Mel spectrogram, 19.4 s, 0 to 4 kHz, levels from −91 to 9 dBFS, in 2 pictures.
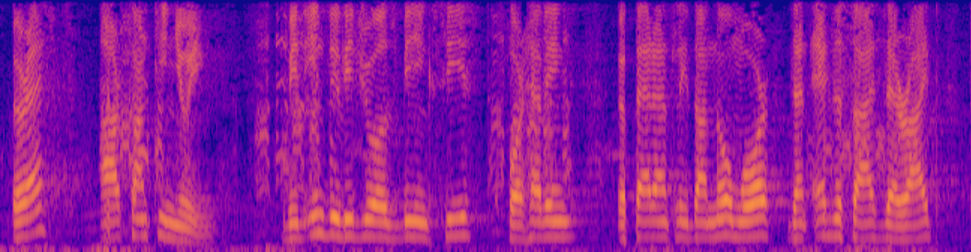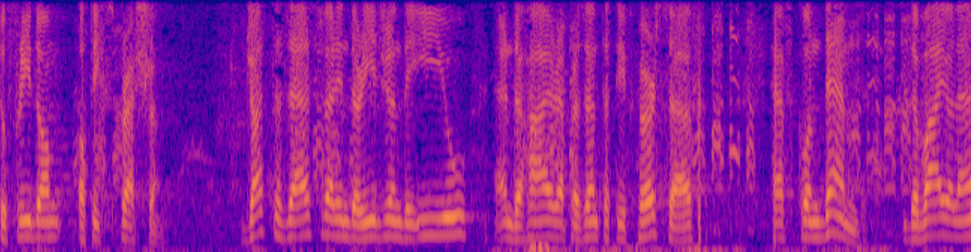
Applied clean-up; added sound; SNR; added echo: none; Fowl; 17 dB; none.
